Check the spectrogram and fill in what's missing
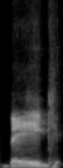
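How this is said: It is said in a central Wisconsin accent.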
